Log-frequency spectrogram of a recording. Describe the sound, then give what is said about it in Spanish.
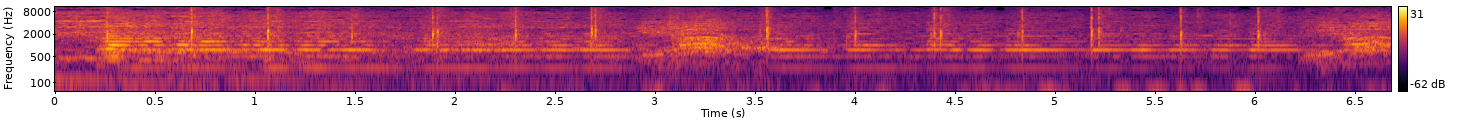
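Celebrating football fans in Moscow cheer and shout after a win sealed by an own goal in stoppage time, in a loud, continuous din, with sustained car-horn tones droning underneath and sharp bangs or claps punctuating the noise throughout. “Mira, vas a escuchar antes cómo están de felices y luego te cuento el partido, ya verás, mira.”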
